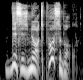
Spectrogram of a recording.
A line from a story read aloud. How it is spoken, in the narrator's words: Shacklebolt boomed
